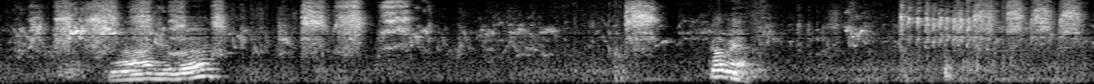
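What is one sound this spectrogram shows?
Budgerigars chirp and chatter.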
